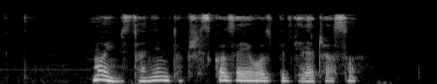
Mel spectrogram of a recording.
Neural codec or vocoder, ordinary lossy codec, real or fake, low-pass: none; Opus, 32 kbps; real; 10.8 kHz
